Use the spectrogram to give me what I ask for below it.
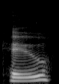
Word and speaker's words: coup: is that word because it's spelled Coupe yeah and so I had to like I Googled it and I was like oh so I had to put in parentheses KO o so that I would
